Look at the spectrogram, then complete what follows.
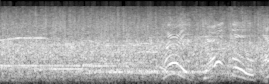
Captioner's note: cheering and applause; whistling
